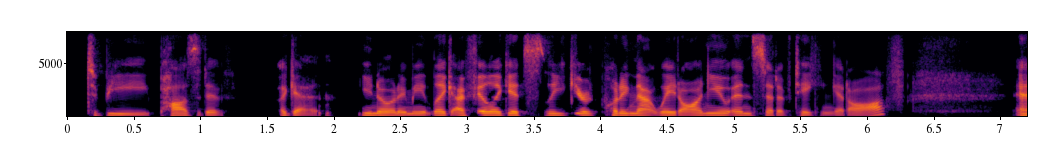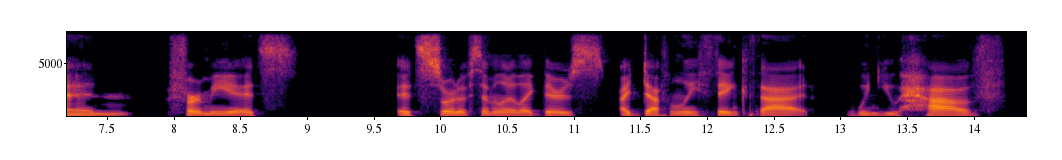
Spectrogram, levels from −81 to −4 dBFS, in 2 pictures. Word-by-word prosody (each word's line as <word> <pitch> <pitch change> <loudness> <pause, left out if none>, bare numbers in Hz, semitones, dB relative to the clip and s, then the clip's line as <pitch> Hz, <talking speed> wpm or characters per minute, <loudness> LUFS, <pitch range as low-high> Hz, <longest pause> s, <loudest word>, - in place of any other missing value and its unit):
to 175 - 0
be 145 -3 -6
positive 145 -2 -1 0.4
again; - - -2 0.3
you 175 - -3
know 165 -1 +2
what 155 -1 0
I - - -1
mean? 155 0 -4
Like, 165 -1 +2
I 160 - +4
feel 170 +1 +2
like 165 0 +1
it's 165 0 +1
like, 165 -2 -4
you're 165 -1 +2
putting 175 -3 0
that 150 -2 +4
weight 155 -1 +1
on 145 +3 +1
you 180 +1 0
instead 160 -3 0
of 140 - -5
taking 140 -4 -7
it 125 - -5
off, - - -2 0.8
and 150 -2 0 0.3
for 175 -2 +2
me, 160 +1 0
it's 155 0 -2 0.8
it's 165 -2 +1
sort 175 -2 +4
of 155 - -1
similar. 155 -2 0
Like, 145 -1 -2
there's 155 -1 0
I 160 - +4
definitely 160 +1 +1
think 155 0 -1
that 145 -2 +4 0.3
when 170 -1 -7
you 165 -1 -6
have, 160 -2 +3
155 Hz, 180 wpm, -28 LUFS, 150-165 Hz, 0.8 s, I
